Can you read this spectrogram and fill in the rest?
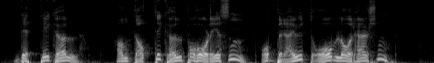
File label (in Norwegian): "dette i køll", Numedalsmål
